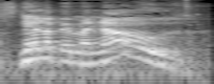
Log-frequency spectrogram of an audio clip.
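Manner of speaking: slow, high, loud exclamation; real wasabi reaction. Real, not acted. Eater with wasabi still in her nose, drawn-out high exclamation. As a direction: stretch it out loudly through the burn.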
